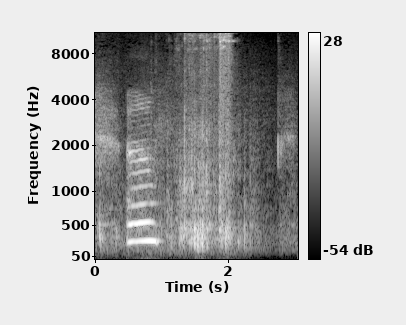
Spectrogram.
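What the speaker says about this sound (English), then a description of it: "as you can hear, that is all the coins that I have seen at the bottom of my bag" Coins at the bottom of a bag clink and jingle as they are shaken and jostled together, a brief metallic rattle with a clear ringing tone at the start.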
